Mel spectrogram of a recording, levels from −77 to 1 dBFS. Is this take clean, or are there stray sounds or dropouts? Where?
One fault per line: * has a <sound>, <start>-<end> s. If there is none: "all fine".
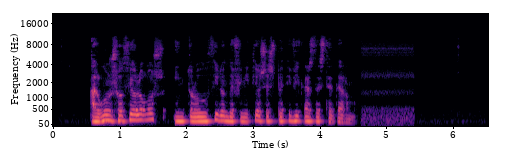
all fine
